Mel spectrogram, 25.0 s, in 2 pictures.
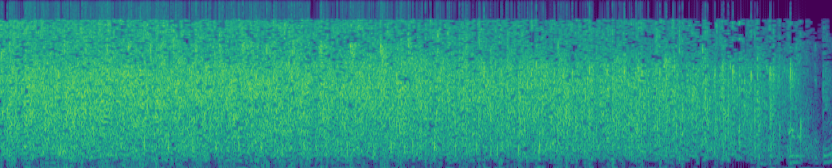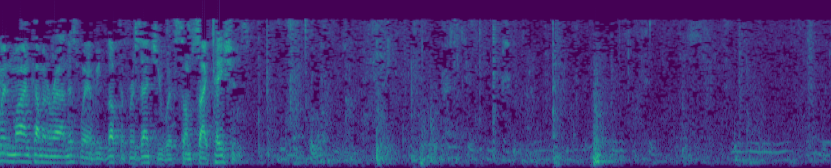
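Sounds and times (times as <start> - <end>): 
audience applause: 0.0 - 12.5
speech: 13.0 - 16.4.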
